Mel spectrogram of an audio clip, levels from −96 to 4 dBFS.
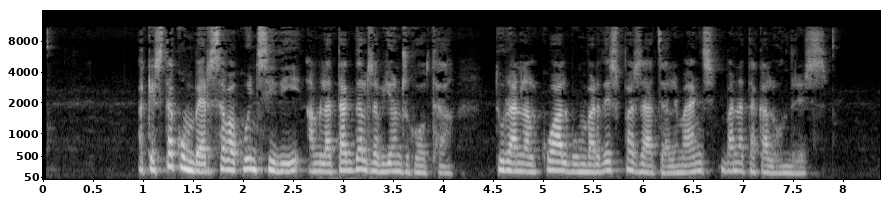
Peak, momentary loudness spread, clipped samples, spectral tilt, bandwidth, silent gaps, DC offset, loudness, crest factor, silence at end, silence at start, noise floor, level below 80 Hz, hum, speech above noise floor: -4 dBFS; 12 LU; under 0.1%; -5 dB/octave; 11.5 kHz; none; under 0.1%; -21 LUFS; 18 dB; 0.55 s; 0.95 s; -64 dBFS; -64 dBFS; none; 44 dB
